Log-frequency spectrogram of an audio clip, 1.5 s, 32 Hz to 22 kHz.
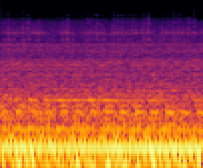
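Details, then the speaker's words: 1993 Chevrolet C4 Corvette with new rebuilt V8, after correcting swapped spark plug wires on cylinders six and eight: deep smooth even idle, all eight cylinders firing; normal idle. "that's that's a big difference [Music] that's all eight all right driving it so much better that that is a huge difference"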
